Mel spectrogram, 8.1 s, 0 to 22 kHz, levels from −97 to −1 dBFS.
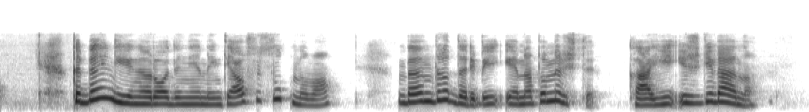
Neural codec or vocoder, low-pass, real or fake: codec, 44.1 kHz, 3.4 kbps, Pupu-Codec; 7.2 kHz; fake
